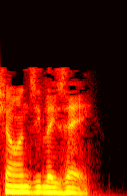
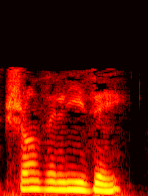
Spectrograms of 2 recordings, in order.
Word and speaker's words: Champs-Élysées: Okay, and so thanks for the info also on the Champs-Élysées. – Close. – Close. How is it pronounced? – Champs-Élysées.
